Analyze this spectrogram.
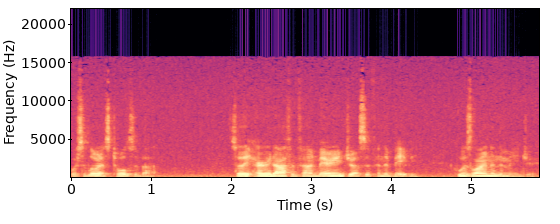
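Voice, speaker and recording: Light background noise sits under a man's voice. He talks at a fairly quick pace with a fairly low pitch and ordinary pitch variation. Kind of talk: reading aloud a nativity passage. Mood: calm, steady holiday reading. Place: home room.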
